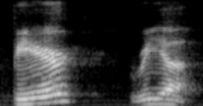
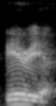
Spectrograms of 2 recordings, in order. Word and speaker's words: birria: So all of them were teaching me how to say it, and they're like, "It's beer, ria. That's all it is, birria."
